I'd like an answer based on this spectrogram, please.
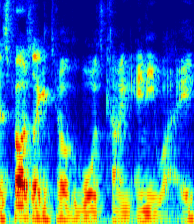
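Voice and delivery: ordinary talk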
